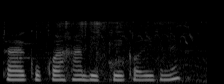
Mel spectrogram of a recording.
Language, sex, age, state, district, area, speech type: Assamese, female, 30-45, Assam, Sivasagar, rural, spontaneous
